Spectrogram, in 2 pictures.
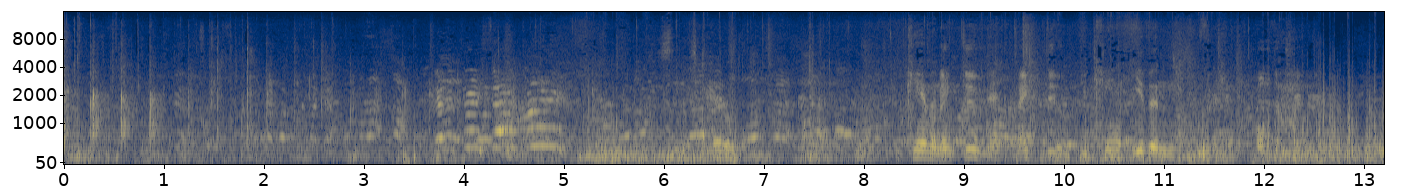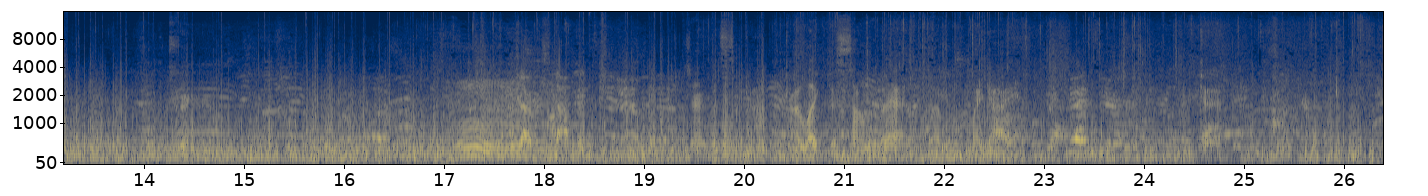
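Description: Young men and women shout and call out across an open field, some near and some far.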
